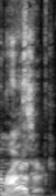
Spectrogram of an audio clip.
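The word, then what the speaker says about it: Mrázek: Peter Mrazek. – Mrazek, there's no N in his name. I'm adding N's for no reason.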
